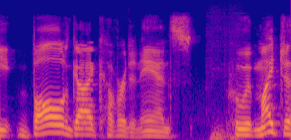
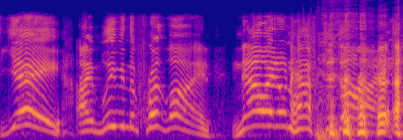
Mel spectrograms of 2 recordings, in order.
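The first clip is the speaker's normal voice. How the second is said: much higher, jumping-for-joy squeal that runs slow and loud at the end; gleeful cheer; 6 dB louder than usual. Retold or imitated. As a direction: cheer like a coward let off the front line. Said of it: "I do love him being so excited".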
